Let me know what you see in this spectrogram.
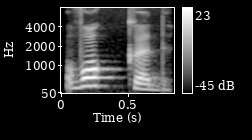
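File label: "воккӧд", Komi, female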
